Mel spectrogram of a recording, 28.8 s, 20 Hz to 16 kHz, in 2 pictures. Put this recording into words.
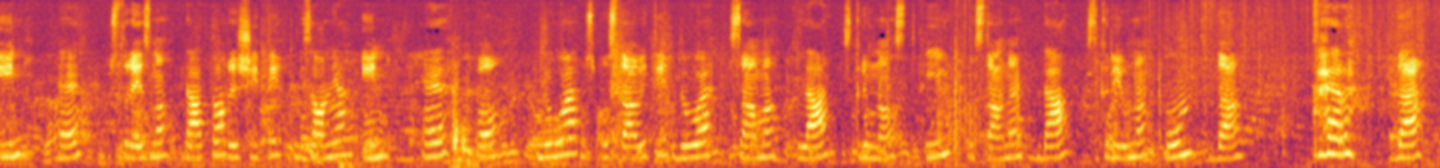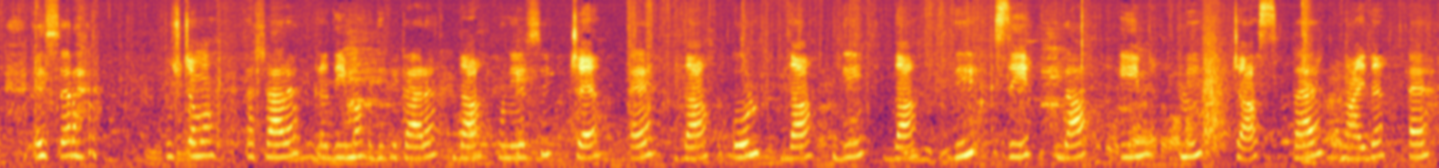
Stazione Topolo 1999, children speaking Slovene and Italian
